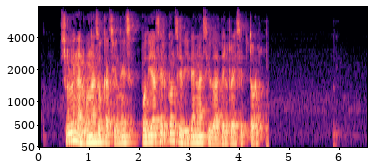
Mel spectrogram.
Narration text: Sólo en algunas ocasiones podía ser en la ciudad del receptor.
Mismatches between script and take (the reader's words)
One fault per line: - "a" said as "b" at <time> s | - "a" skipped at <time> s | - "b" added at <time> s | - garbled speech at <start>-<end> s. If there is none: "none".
- "concedida" added at 2.6 s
